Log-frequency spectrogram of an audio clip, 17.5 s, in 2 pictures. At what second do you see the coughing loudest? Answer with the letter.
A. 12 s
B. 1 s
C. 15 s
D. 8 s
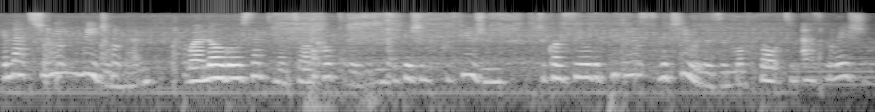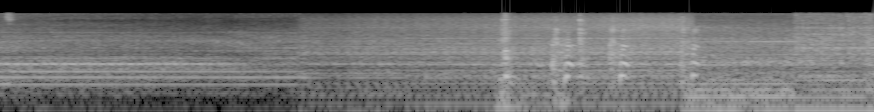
B.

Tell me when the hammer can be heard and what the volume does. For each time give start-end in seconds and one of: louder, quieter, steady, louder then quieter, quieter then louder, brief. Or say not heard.
not heard.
